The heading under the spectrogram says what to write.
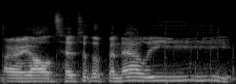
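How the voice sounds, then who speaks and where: A man's voice: on the high side, steady tone, normal speed. A man giving casual, explanatory live commentary as he plays through a video game speedrun. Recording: loud game music behind voice. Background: video game music and sounds.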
